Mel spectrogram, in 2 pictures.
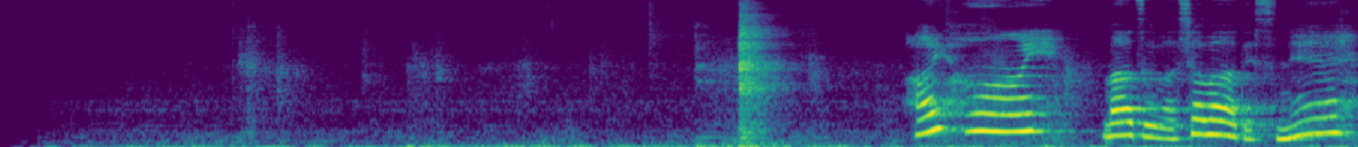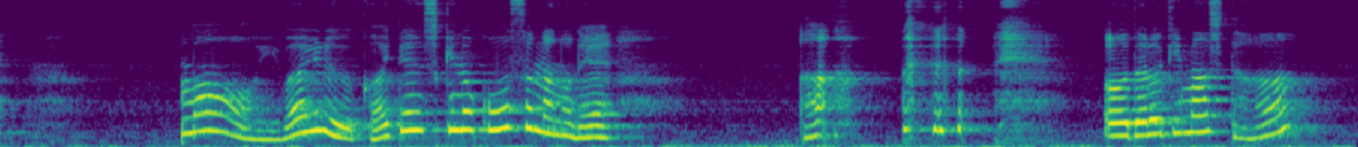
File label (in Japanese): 基本の耳舐め抜きコース, ASMR; 反転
